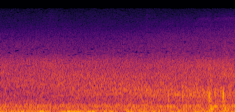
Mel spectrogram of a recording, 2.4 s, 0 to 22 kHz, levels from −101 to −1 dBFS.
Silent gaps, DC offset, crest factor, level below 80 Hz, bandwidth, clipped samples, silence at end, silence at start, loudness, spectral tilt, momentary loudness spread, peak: none; under 0.1%; 18 dB; -34 dBFS; 9.2 kHz; under 0.1%; 0 s; 0 s; -31 LUFS; -7.5 dB/octave; 5 LU; -10 dBFS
